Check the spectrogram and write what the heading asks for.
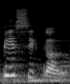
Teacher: The letter P is unvoiced since when we pronounce the letter P, it feels like just an air. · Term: stops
